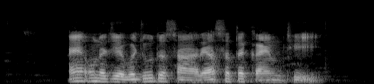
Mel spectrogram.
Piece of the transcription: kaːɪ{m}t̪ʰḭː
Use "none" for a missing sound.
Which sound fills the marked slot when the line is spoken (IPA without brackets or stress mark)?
m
